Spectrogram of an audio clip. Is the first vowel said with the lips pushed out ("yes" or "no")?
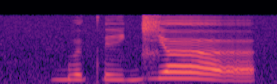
yes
